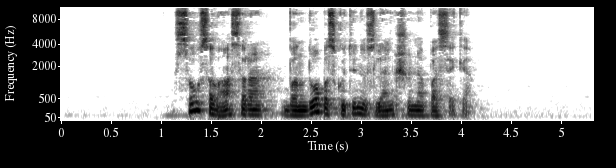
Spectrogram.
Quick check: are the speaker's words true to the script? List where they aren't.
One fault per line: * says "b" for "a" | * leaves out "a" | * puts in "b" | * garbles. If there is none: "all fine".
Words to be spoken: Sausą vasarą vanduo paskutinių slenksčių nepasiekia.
all fine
